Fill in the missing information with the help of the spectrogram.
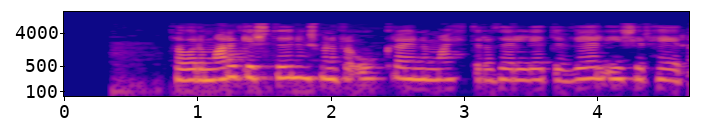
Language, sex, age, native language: Icelandic, female, 30-39, Icelandic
